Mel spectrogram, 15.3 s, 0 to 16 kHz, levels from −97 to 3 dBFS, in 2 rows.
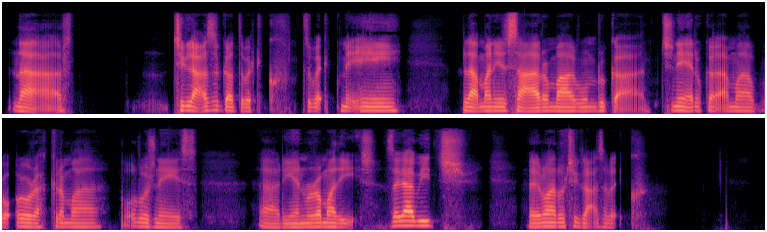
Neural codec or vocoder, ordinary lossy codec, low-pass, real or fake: codec, 24 kHz, 0.9 kbps, WavTokenizer, small release; AAC, 64 kbps; 10.8 kHz; fake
